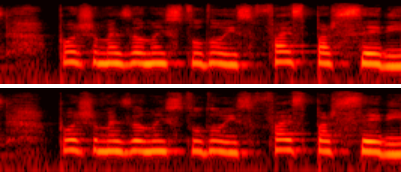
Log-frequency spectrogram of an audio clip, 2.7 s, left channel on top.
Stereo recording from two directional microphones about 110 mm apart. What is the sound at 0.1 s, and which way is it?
A woman's voice, 45° left (ahead or behind).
